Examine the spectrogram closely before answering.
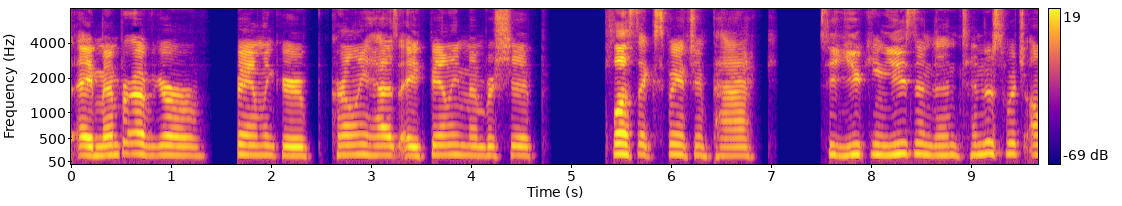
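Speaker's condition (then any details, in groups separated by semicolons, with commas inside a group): Cerebral palsy; wheelchair user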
